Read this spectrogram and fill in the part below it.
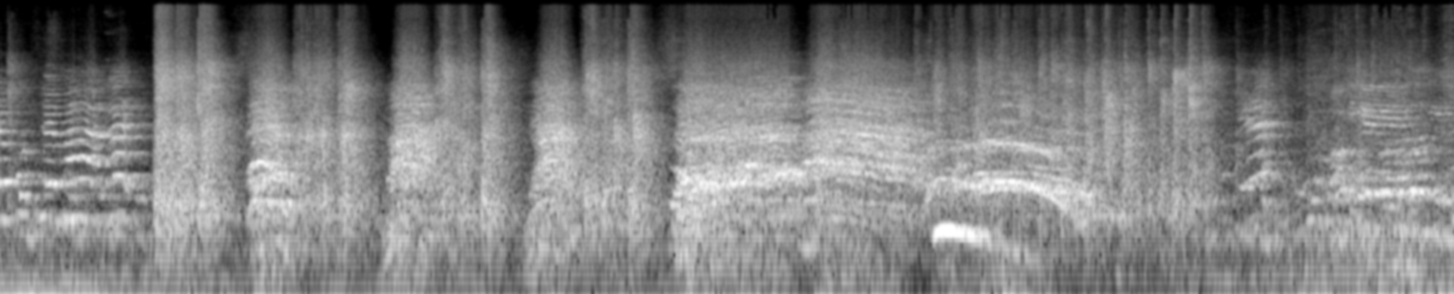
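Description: Schoolchildren in a classroom do the tepuk semangat spirit clap, loud rhythmic clapping mixed with energetic group shouting and chanting, up close and continuous through most of the stretch.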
